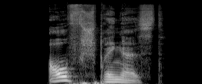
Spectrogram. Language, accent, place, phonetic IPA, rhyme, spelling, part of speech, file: German, Germany, Berlin, [ˈaʊ̯fˌʃpʁɪŋəst], -aʊ̯fʃpʁɪŋəst, aufspringest, verb, De-aufspringest.ogg
- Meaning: second-person singular dependent subjunctive I of aufspringen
